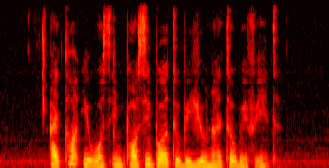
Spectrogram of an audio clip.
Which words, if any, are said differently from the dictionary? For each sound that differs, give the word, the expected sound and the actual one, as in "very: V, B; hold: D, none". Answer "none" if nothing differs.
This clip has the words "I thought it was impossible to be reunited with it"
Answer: thought: TH, T; was: Z, S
